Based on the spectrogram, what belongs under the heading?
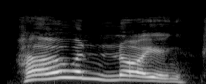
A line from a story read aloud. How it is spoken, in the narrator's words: she cried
